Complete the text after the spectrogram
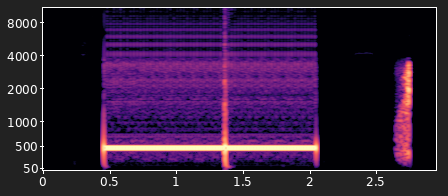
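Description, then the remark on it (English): A telephone dial tone, heard while placing a phone call, hums steadily for about a second and a half, bracketed by sharp clicks, then cuts off, followed by a brief soft rustle. No one speaks. “so let's get him on the phone here.”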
